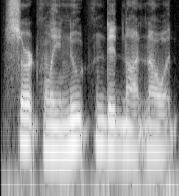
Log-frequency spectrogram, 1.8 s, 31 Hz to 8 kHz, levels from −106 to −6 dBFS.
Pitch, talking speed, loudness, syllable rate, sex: 120 Hz, 200 wpm, -17 LUFS, 5.4 syllables/s, male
